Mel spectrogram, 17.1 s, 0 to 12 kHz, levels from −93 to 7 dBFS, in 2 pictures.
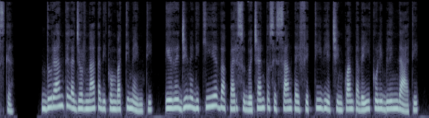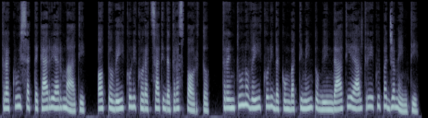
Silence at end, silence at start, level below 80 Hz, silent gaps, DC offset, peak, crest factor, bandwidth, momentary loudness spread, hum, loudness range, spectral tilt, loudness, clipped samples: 0.2 s; 0 s; -68 dBFS; 0.34-0.73 s; under 0.1%; -8 dBFS; 16 dB; 12 kHz; 6 LU; none; 1 LU; -7 dB/octave; -24 LUFS; under 0.1%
